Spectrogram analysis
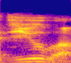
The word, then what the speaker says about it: জিহ্বা: দেখো এইযে হব ব তাহলে এটা জিহুভা ওকে তোমার প্রথম দুই একবার শুনতে অস্বস্তিকর মনে হতে পারে কিন্তু এর শুদ্ধ উচ্চারণ এটাই জিহ্বাও নয়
